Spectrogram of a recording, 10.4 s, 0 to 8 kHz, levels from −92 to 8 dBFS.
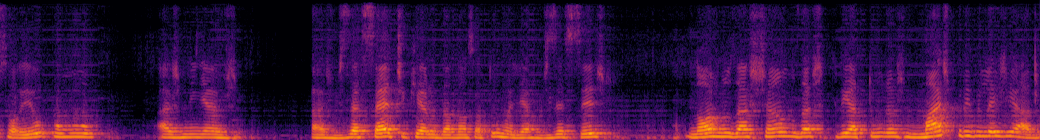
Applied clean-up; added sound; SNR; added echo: neural separator model SepFormer DNS4.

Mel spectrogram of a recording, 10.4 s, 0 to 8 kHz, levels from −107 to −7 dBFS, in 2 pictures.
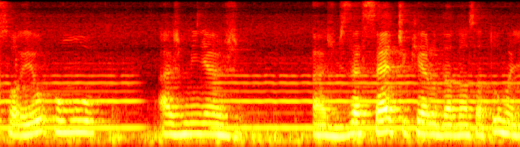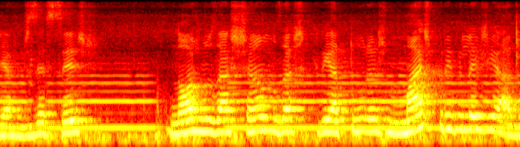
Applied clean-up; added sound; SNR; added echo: none; Wind instrument, woodwind instrument; 11 dB; reverberation time 0.5 s.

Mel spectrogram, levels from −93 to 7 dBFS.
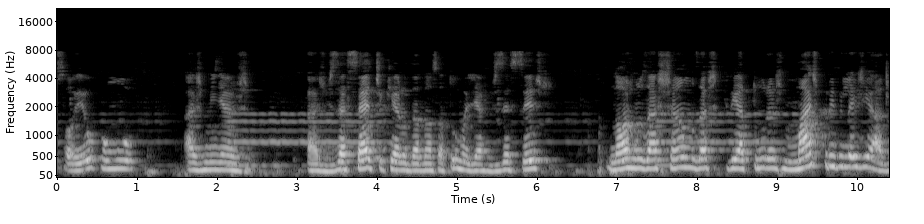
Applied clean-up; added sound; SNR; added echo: classical method WPE with log-MMSE.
